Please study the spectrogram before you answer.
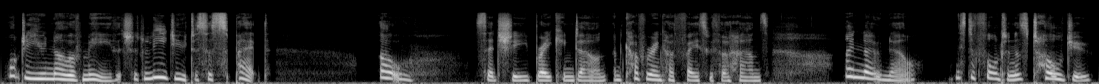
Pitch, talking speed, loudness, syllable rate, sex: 225 Hz, 165 wpm, -17 LUFS, 4.5 syllables/s, female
